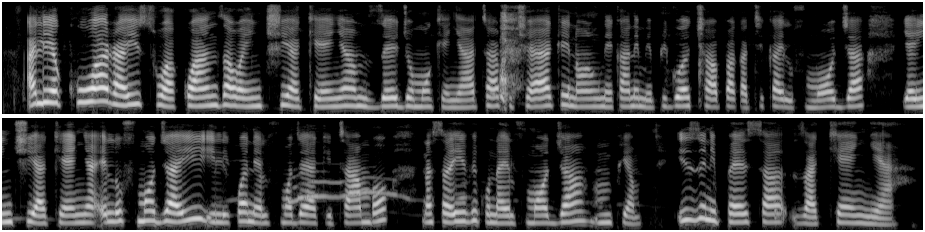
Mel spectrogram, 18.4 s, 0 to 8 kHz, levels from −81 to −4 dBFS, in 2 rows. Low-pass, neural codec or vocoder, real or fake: 7.2 kHz; none; real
